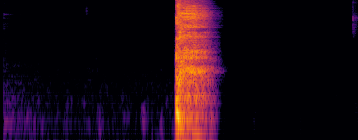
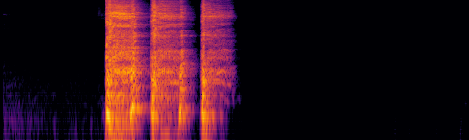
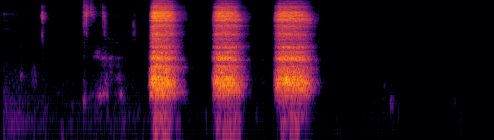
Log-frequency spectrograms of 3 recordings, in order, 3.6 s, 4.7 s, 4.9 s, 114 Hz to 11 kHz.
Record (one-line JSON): {"cough_length": "3.6 s", "cough_amplitude": 32768, "cough_signal_mean_std_ratio": 0.24, "three_cough_length": "4.7 s", "three_cough_amplitude": 32768, "three_cough_signal_mean_std_ratio": 0.32, "exhalation_length": "4.9 s", "exhalation_amplitude": 32768, "exhalation_signal_mean_std_ratio": 0.33, "survey_phase": "beta (2021-08-13 to 2022-03-07)", "age": "18-44", "gender": "Male", "wearing_mask": "No", "symptom_new_continuous_cough": true, "symptom_runny_or_blocked_nose": true, "symptom_shortness_of_breath": true, "symptom_fatigue": true, "symptom_fever_high_temperature": true, "symptom_headache": true, "symptom_onset": "5 days", "smoker_status": "Never smoked", "respiratory_condition_asthma": false, "respiratory_condition_other": false, "recruitment_source": "Test and Trace", "submission_delay": "3 days", "covid_test_result": "Positive", "covid_test_method": "RT-qPCR", "covid_ct_value": 21.4, "covid_ct_gene": "ORF1ab gene", "covid_ct_mean": 21.8, "covid_viral_load": "68000 copies/ml", "covid_viral_load_category": "Low viral load (10K-1M copies/ml)"}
